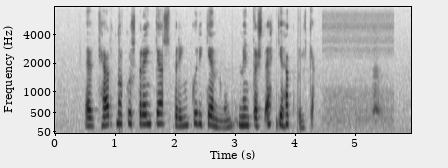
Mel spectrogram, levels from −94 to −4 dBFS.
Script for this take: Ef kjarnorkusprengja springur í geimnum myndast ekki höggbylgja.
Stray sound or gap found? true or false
true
